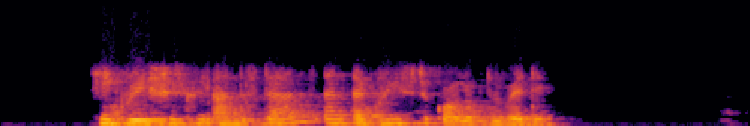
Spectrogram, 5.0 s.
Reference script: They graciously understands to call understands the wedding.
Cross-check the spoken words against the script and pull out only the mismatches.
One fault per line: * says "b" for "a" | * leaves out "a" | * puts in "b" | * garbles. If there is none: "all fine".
* says "He" for "They"
* puts in "and agrees"
* says "off" for "understands"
